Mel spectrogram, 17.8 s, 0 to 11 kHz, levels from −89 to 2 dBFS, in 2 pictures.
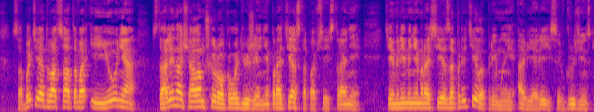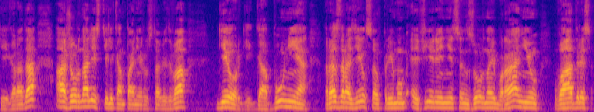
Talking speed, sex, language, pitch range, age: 120 wpm, male, Russian, 125-155 Hz, 50-69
